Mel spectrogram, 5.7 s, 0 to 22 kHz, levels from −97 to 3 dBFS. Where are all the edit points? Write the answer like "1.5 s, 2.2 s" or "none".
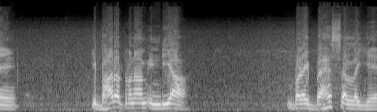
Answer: none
